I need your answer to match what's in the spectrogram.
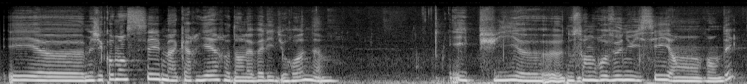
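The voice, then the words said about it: Slight Rhône regional French accent. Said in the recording (French): “On entend un petit accent. ... Du Rhône, qui nous vient du Rhône.”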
